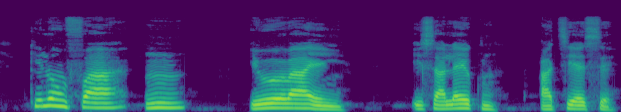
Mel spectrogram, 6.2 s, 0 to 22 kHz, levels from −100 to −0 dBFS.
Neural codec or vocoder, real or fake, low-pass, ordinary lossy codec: none; real; none; none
